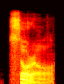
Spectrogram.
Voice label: "sorel", British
